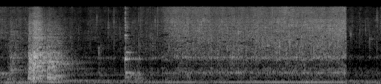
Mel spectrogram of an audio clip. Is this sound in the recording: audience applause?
no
